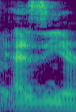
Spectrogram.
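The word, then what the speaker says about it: Eze: It's like Ezzy or something. But it's spelled E. The letter E, the letter Z, the letter E.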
